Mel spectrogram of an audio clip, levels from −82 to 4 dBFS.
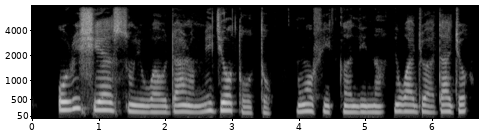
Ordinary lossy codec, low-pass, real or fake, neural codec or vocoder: none; none; real; none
